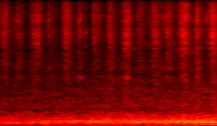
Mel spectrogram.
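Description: Ratchet wrench running a transmission bolt in, with rapid, even ticking over a steady low hum that starts about half a second in.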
